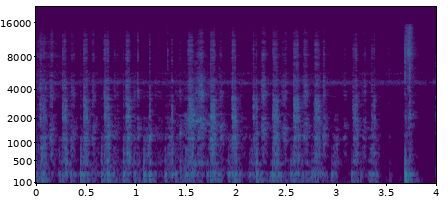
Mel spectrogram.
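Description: A round plastic scratcher disc rubbed in quick back-and-forth strokes across a scratch-off lottery ticket, scraping off the coating. It stops briefly near the end, then gives one sharp tick.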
